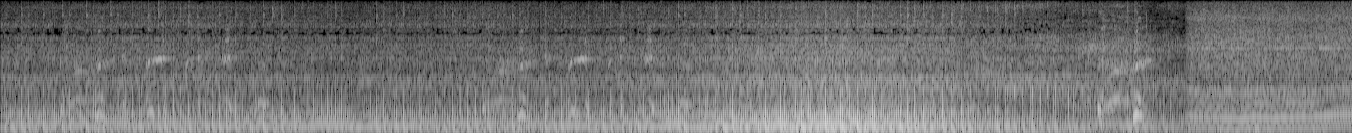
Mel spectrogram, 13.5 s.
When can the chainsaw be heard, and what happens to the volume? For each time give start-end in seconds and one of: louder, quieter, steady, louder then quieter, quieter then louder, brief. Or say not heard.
0.0-13.4 louder then quieter.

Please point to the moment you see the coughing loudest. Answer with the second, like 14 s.
11 s.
